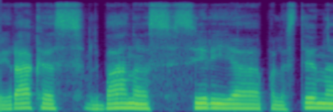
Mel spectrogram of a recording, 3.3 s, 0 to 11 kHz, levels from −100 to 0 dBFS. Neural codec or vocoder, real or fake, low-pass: none; real; 9.9 kHz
